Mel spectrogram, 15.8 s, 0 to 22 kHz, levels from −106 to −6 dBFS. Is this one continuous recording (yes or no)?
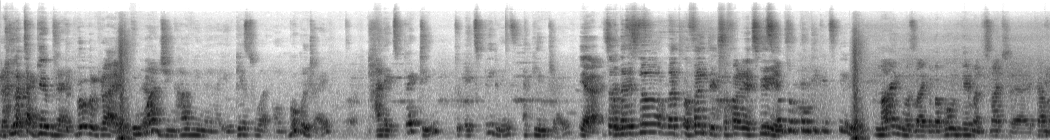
no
